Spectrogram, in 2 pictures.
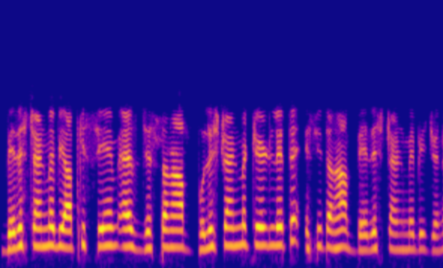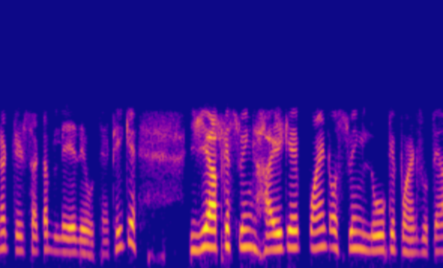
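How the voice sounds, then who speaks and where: During a live trading lesson online, a man with a high voice answers viewer questions, patiently explaining and repeatedly checking that his audience is with him. The recording is dry, without echo, and sounds tinny like a phone.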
